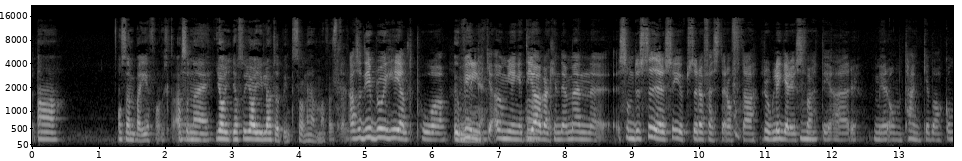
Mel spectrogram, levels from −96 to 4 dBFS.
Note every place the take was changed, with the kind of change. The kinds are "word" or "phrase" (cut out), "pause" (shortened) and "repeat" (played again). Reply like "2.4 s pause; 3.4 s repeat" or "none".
6.3 s pause; 10.9 s pause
